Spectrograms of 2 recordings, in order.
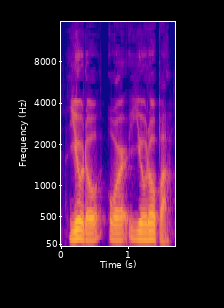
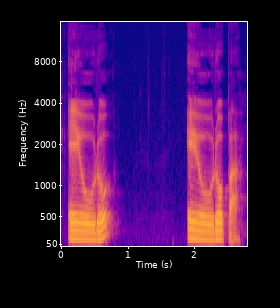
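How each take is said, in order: First: Euro with an English "you" start; euro, English accent. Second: Euro as e-u-ro, no English y; correct Spanish euro. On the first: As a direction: Europa the English way. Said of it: "are not pronounced". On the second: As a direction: Europa with a pure Spanish eu. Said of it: "are not pronounced ... but". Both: Shown as a demonstration.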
